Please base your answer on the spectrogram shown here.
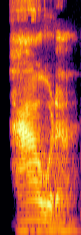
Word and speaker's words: how to: ¿Cómo se pronunciaría este jauta? ¿Cómo sonaría este jauta? How to? Jaura. Excelente. Sería jaura. Great.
